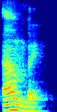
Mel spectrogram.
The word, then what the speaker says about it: hambre: ambre que significa fome essa palavra começou com h a a sílaba tônica é AM e está no singular quando eu falo una ambre perceba que apesar desse h tá no meio dos dois as o h não tem som em espanhol então ele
